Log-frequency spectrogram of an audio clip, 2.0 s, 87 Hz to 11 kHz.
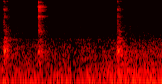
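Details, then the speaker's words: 2006 Nissan Murano with added OEM fog lights: four crisp uneven clicks from the fog light relay in the IPDM switching on and off, showing it sends power to the circuit. "the fog light relay clicking on and off you can hear that in the ipdm and so as long as you hear that clicking you know it's trying to send power out to the circuit"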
